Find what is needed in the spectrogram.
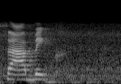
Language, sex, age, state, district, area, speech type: Sindhi, female, 18-30, Madhya Pradesh, Katni, rural, read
